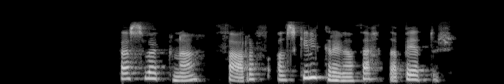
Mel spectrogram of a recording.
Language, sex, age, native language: Icelandic, female, 40-49, Icelandic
